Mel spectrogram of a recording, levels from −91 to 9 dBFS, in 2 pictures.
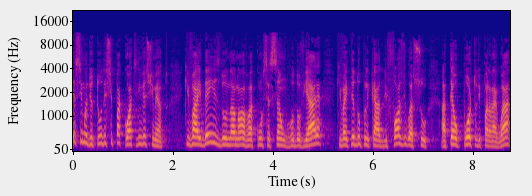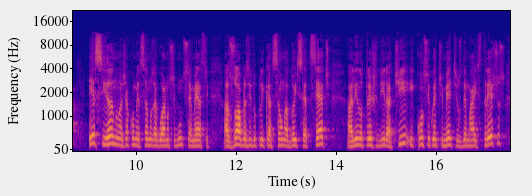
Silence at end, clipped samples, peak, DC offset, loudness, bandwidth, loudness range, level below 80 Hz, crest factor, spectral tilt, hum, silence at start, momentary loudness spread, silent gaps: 0.15 s; under 0.1%; -2 dBFS; under 0.1%; -23 LUFS; 12 kHz; 3 LU; -70 dBFS; 20 dB; -6 dB/octave; none; 0 s; 11 LU; none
